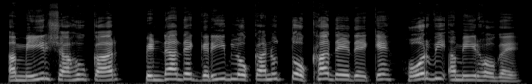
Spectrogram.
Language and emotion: Punjabi, disgusted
